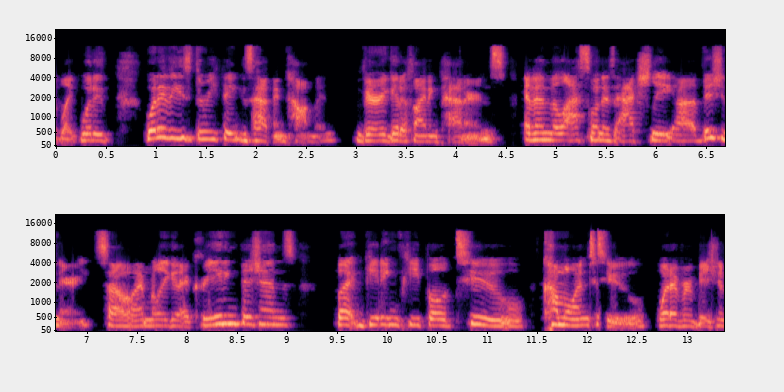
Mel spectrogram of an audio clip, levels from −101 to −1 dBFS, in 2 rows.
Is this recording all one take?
no; 3 cuts; at 4.6 s, 11.4 s, 12.1 s

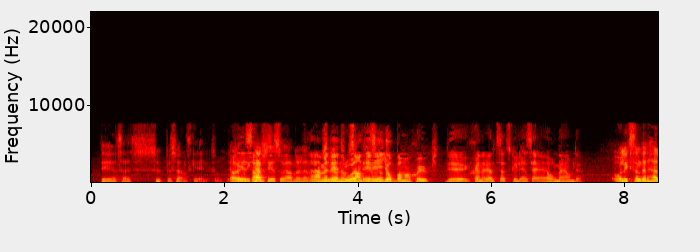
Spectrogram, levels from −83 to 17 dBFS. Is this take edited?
yes; 3 cuts; at 2.0 s, 4.2 s, 6.9 s

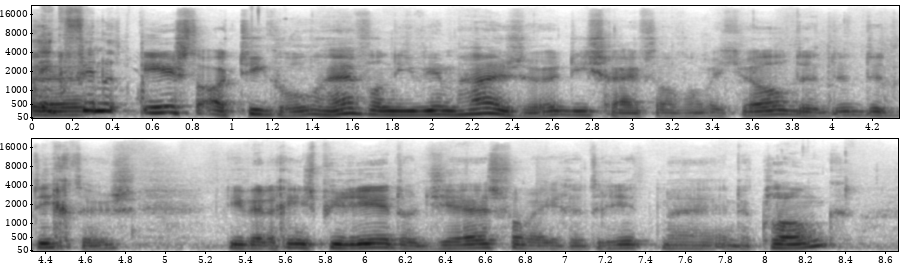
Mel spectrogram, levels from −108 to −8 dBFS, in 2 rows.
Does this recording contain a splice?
no; 0 cuts

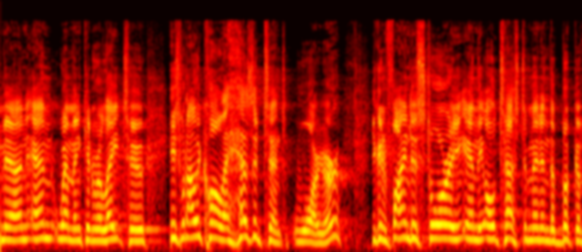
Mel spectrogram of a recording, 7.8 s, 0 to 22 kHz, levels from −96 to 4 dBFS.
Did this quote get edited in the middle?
no; 0 cuts

